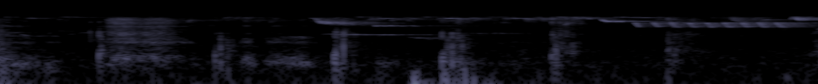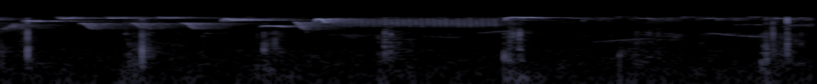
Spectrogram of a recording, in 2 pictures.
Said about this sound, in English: It's coming up to dusk, and you can really see the supermoon tonight, which is a great glow to the skyline. Also, the bird calls are abundant.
